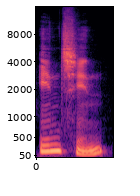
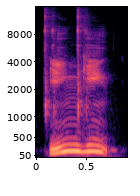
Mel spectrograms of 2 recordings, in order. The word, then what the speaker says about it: 慇懃: 우리나라 은근, 중국어 인친, 일본어 인긴. 이거만 보아도 알 수 있겠지만 발음이 비슷할뿐만 아니라 같은 글자를 쓰고 있는 것을 알 수 있습니다.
